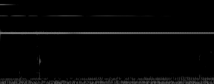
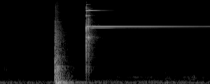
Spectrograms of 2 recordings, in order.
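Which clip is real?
The first.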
